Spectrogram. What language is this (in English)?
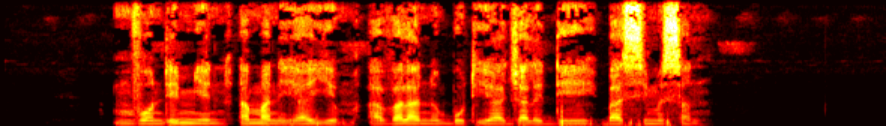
Bulu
